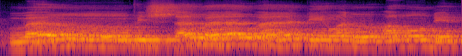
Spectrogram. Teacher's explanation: Suara huruf imbuhannya adalah suara M. Bukan suara ng dan juga bukan suara N tapi suara M.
